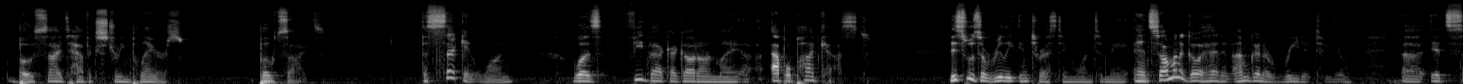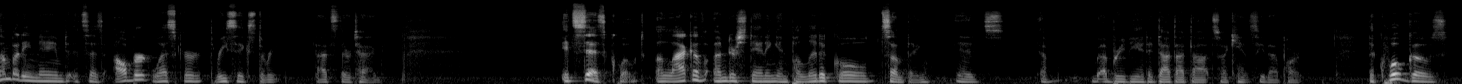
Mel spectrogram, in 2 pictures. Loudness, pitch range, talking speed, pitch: -29 LUFS, 115-150 Hz, 160 wpm, 130 Hz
